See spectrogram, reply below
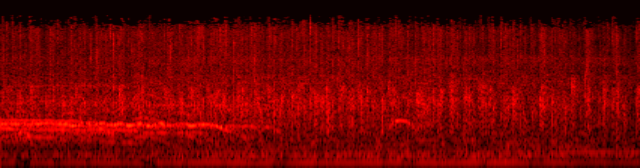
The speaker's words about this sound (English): Let's hear it for right now for Lisa Best. Guys, give it up for Lisa.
